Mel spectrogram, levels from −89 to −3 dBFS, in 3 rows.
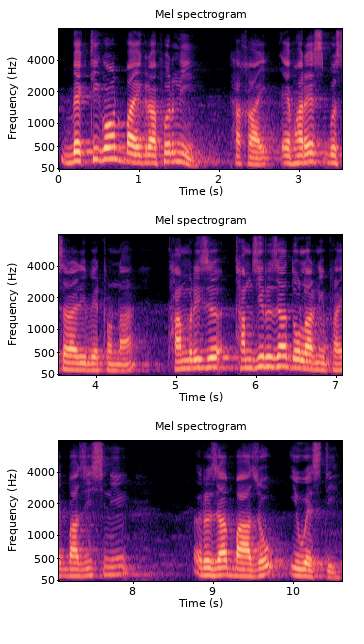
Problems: constant background noise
